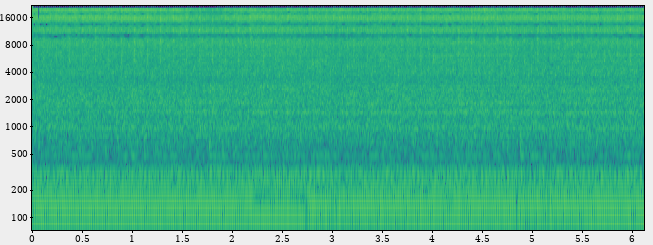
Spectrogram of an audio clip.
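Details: Nissan R32 RB20 straight-six, first start in 3 years, open downpipe with no exhaust: loud, steady idle with a deep, even rumble and a couple of brief dips, no knocks or ticks; engine sounds healthy, normal idle.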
